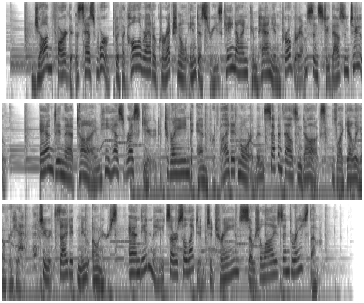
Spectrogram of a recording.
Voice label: Public Interest Documentary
